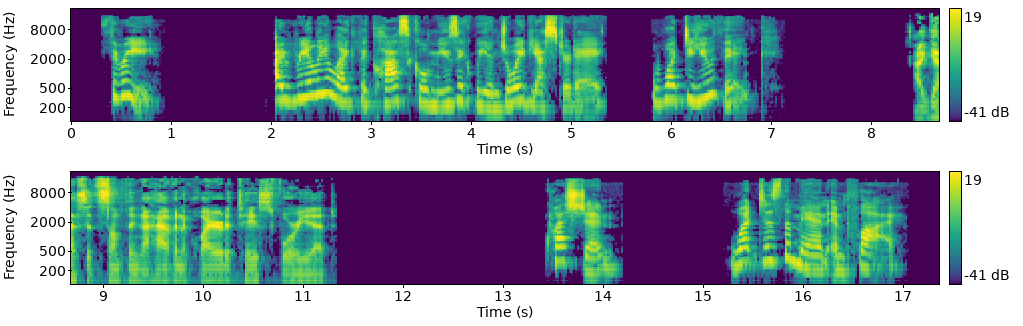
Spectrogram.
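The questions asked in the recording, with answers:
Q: What does the man imply?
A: He doesn't really like classical music yet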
